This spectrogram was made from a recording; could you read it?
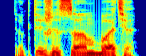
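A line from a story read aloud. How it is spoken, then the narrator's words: Confused deep bass. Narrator (Russian): растерянно пробасил сын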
